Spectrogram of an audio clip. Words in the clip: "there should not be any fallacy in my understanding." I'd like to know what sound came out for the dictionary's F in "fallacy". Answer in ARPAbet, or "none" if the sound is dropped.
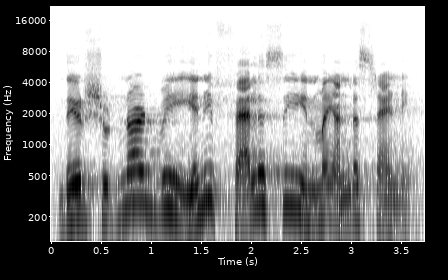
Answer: F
